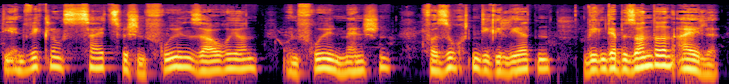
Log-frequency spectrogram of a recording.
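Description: A man reading scripted literary narration in an audio drama, measured and matter-of-fact. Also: mid-range voice.

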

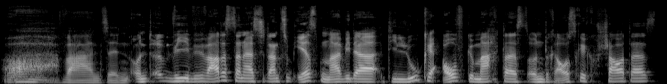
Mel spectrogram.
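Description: A man's voice: medium pitch, normal speed, a bit bright. A man co-hosting a children's science podcast in a conversational style. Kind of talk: lively conversational presenting for children.

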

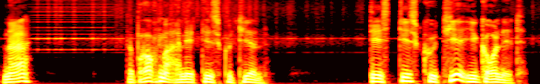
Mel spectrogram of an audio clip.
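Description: A man's voice: lowish voice, unhurried, darkish tone, husky. An actor playing a stubborn, laconic elderly father and former fisherman in a radio drama. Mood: gruff, stubborn. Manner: laconic, clipped phrases. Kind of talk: radio drama narration and dialogue.

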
